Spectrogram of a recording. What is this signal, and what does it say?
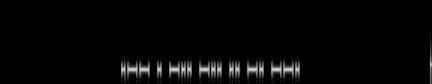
Morse code, heard as a keyed tone, about 40 wpm, 700 Hz. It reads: WEDDING
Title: Seven Letter Words - 40wpm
